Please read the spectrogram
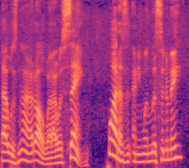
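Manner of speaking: nobody ever listens to me; frustrated. A narrator's reading. Luigi's frustrated line.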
